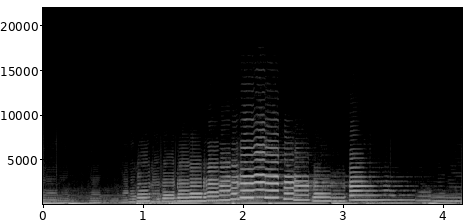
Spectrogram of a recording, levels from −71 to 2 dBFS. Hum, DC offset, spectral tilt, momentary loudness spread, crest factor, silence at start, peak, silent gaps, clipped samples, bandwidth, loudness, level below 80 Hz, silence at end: none; under 0.1%; -4.5 dB/octave; 12 LU; 16 dB; 0 s; -8 dBFS; none; under 0.1%; 16 kHz; -24 LUFS; -46 dBFS; 0 s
